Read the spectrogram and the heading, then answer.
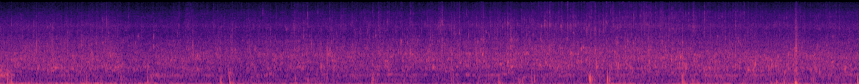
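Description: A stream flows steadily through a limestone gorge in Slovak Paradise National Park, Slovakia, its broad, continuous rush filling the space with soft splashes and bubbling. No voices are heard.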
